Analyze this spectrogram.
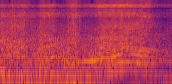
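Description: A wingless dirt track race car roars with a steady, loud engine drone. The pitch climbs partway through, and the sound eases off slightly at the end.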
